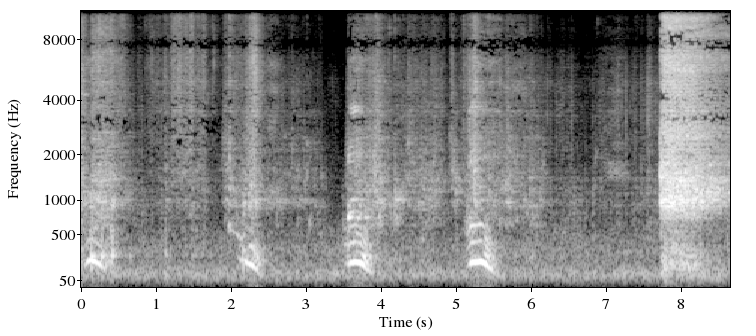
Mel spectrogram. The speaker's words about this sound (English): Drops of water in bucket on ground next to him.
